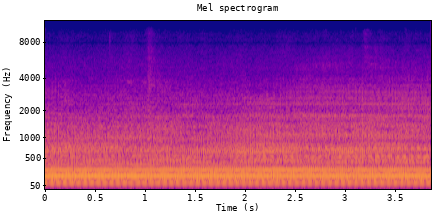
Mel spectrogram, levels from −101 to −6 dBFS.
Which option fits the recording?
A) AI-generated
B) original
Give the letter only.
A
